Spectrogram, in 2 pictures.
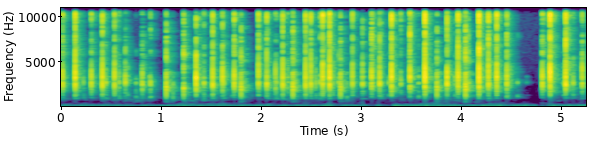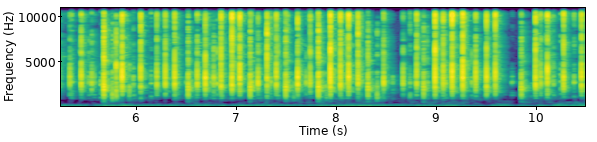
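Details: KNC Keys Tofu Linear (R2) all-nylon long-pole switches, lubed, Freebird60 with gummy O-ring mount, POM plate, silicone dampener and polyfil: fast full typing test, soft muted clacks, no spring ping or scratch. Normal keyboard typing sound.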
